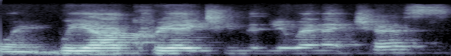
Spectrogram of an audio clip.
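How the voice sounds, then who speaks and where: A woman with an Australian accent speaks at a fairly slow pace and a medium pitch. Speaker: hospital chief executive. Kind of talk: interview. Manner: hesitant, many fillers.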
